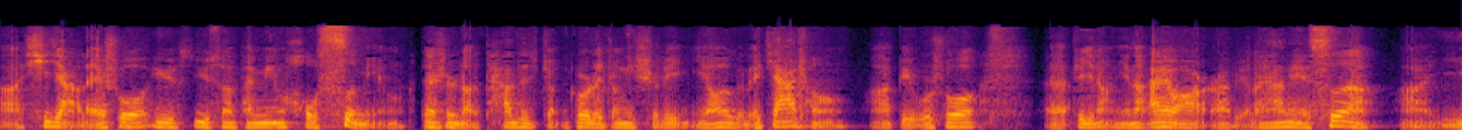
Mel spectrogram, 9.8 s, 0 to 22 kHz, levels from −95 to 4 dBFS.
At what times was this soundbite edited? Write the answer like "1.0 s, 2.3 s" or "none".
2.8 s, 7.1 s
